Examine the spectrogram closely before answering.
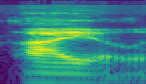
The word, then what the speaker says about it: Ayo: Ayo is actually how her first name is pronounced.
